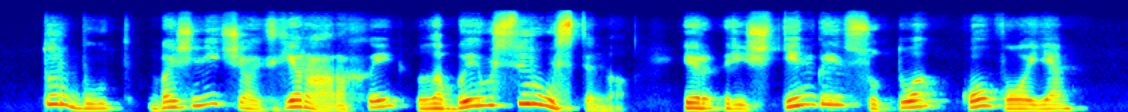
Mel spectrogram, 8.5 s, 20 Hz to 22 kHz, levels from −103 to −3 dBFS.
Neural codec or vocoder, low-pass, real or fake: autoencoder, 48 kHz, 32 numbers a frame, DAC-VAE, trained on Japanese speech; 14.4 kHz; fake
